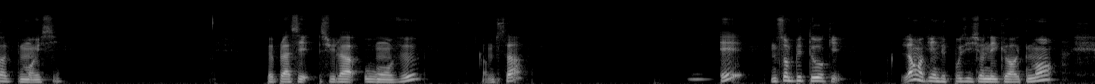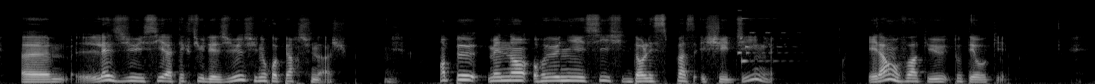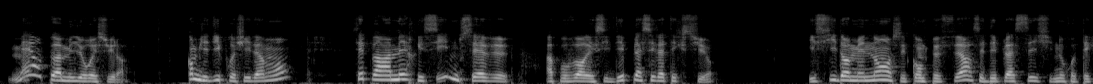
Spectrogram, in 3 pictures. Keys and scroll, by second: 15.2 Tab, 22.9 KP_1.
